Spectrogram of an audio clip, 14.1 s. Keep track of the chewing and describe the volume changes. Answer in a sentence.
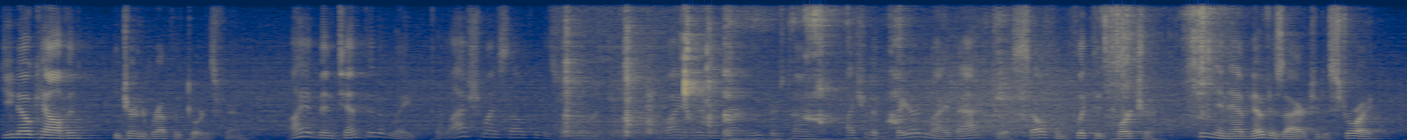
The loudness of the chewing goes down, then up.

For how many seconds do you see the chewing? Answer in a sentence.
The chewing can be heard for 7 seconds in total.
